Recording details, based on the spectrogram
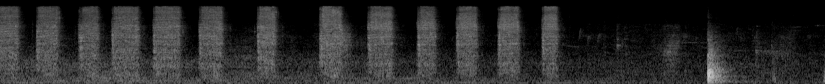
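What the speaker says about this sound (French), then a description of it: "Là je me suis acheté des nouvelles bouteilles de nettoyant frein. C'est Motip qui fait ça" Motip brake cleaner sprayed onto a Renault Megane RS F4R engine block from about half a metre: ten sharp, evenly spaced hissing bursts, each roughly a third of a second long, then one soft thud near the end.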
